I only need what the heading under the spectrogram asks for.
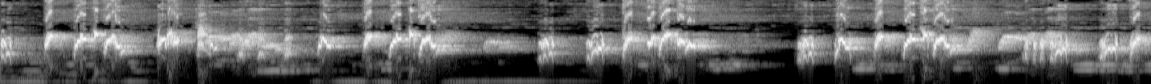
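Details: Red-whiskered bulbul song of repeated bubbly whistled phrases roughly every second or two, loud and lively, with a faint low hum at times beneath.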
